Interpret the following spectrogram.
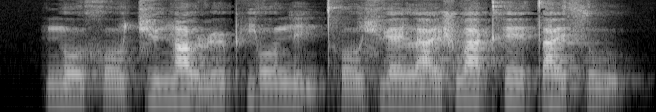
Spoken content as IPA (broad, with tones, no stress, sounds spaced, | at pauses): n̪ o˥˩ ʊ̯ x o˧˥ ʊ̯ t͡ɕ y˥ n̪ ɑ˥˩ ʊ̯ ɻ ɻ̩˥ pʰ j o˥ ʊ̯ n̪ ḭ˨˩ n t̪ʰ o˧˥ ʊ̯ ɕ ɥ ɛ˥ l a˧˥ ɪ̯ ʂ w ä˥˧ kʰ e˥˧ ɪ̯ t̪ a˥˧ ɪ̯ s u˥˩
